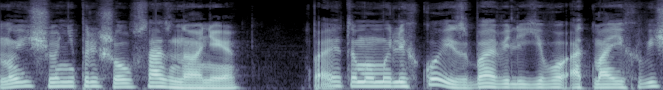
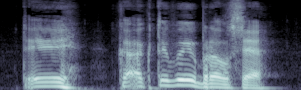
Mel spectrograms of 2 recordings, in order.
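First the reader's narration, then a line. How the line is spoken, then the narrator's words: Hunted hoarse rasp. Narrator (Russian): прохрипел затравленно мужчина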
